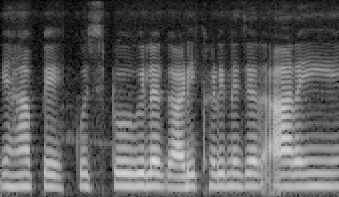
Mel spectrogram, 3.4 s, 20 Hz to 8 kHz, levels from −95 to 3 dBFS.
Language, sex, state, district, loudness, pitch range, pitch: Hindi, female, Bihar, Gaya, -19 LUFS, 185-190 Hz, 185 Hz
